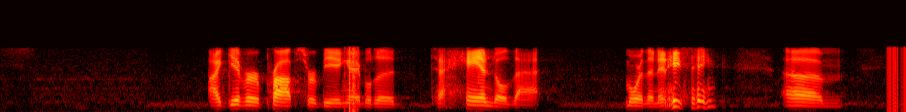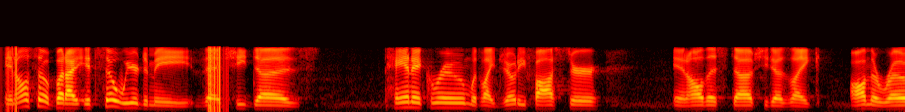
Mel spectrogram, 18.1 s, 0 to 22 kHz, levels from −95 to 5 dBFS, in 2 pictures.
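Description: Speech over a telephone-band line, with three bursts of crackle from bit errors on a digital phone line: 3.43–3.58 s after "give her props for", 8.87–9.24 s before "also but I it's", and 11.13–11.34 s after "so weird to me". Flipped bits corrupt single samples, and hits on high-order bits snap out as sharp ticks. The first burst is densest, with roughly one bit in a hundred wrong. The G.711 band limit is audible as the usual 300 Hz to 3.7 kHz narrowness.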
